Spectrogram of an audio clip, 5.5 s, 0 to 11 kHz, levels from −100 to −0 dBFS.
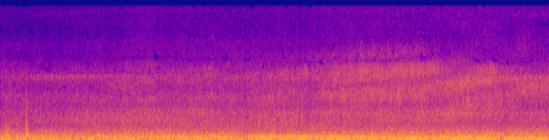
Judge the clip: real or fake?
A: real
